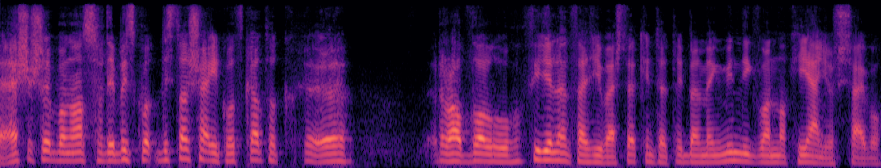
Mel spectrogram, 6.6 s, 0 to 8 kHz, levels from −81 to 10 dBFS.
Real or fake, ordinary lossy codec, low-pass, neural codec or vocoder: fake; none; 7.2 kHz; codec, 16 kHz in and 24 kHz out, 0.6 kbps, FocalCodec, streaming, 4096 codes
